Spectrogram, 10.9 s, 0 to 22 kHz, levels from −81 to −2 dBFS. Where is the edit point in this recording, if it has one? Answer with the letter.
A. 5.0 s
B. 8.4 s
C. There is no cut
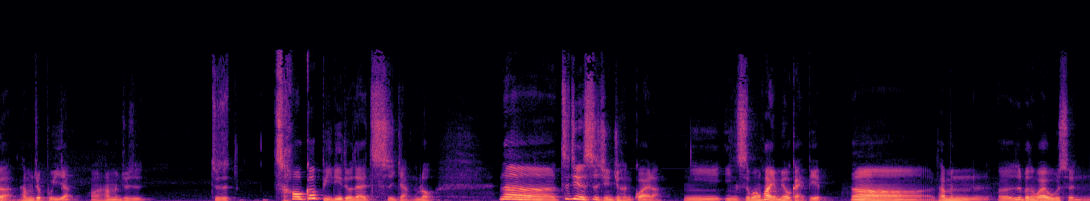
B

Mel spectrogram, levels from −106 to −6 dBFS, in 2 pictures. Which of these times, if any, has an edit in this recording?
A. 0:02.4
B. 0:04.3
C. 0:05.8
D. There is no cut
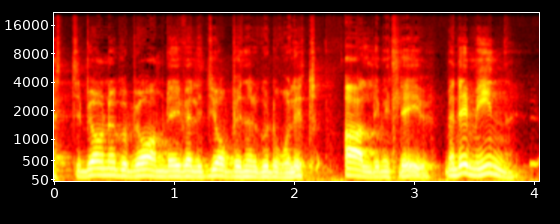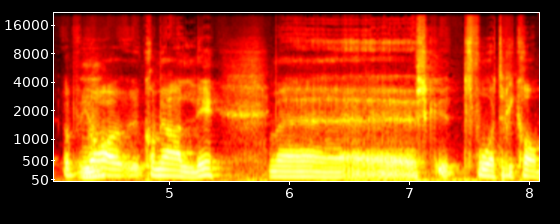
C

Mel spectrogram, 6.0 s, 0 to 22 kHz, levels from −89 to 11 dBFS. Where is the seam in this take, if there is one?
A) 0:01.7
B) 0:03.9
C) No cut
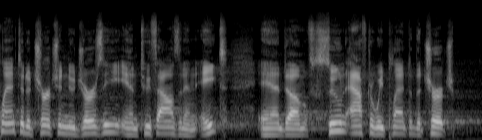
C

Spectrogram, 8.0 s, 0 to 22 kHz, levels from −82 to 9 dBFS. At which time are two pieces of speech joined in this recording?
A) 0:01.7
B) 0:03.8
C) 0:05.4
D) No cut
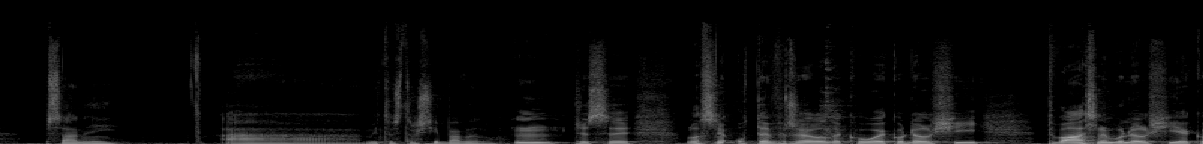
B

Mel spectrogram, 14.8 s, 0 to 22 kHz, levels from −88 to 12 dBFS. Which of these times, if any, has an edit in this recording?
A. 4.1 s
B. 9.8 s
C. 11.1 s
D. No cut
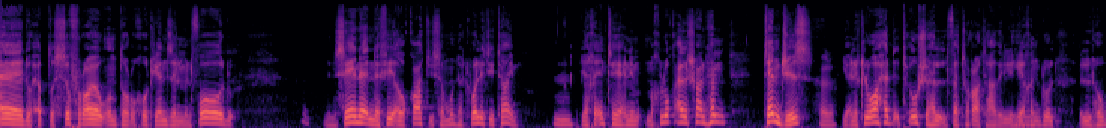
C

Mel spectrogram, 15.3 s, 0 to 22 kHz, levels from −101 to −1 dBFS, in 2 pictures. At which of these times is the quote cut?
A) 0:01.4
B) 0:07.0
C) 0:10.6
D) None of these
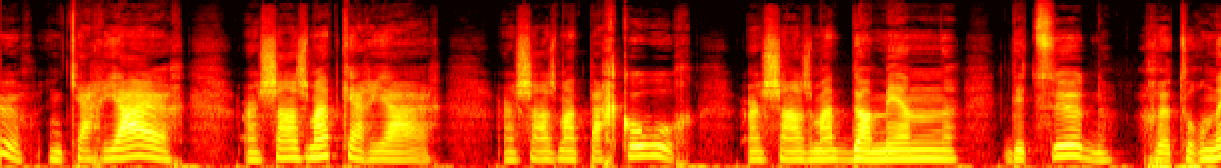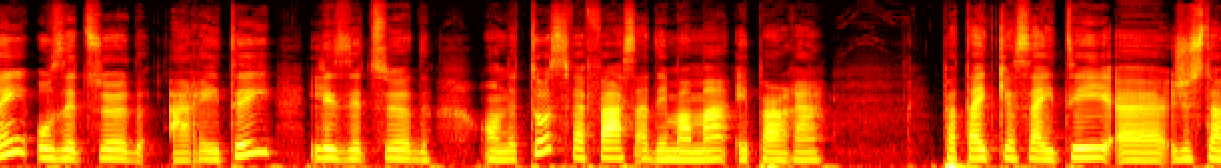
D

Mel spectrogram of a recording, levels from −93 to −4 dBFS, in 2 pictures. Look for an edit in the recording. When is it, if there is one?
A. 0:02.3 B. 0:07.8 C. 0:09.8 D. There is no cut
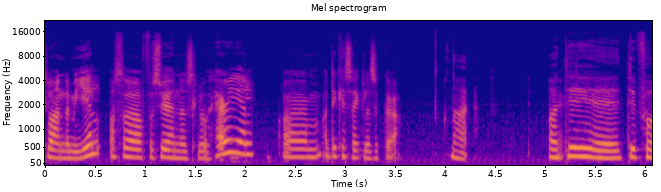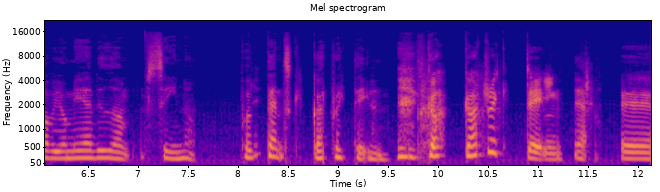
B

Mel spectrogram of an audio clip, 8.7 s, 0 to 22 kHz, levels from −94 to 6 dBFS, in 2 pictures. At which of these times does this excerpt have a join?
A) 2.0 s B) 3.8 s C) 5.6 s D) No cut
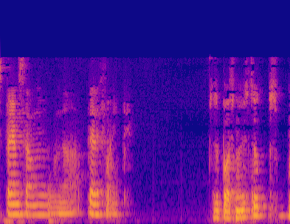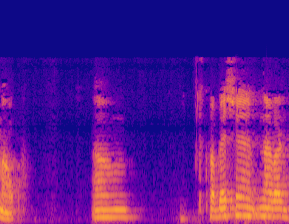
D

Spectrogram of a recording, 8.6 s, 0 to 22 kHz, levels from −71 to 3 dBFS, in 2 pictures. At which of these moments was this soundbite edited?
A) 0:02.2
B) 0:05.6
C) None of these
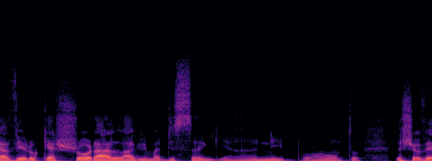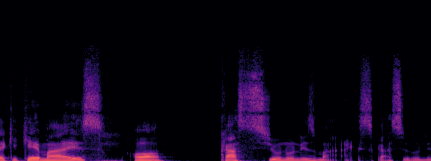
C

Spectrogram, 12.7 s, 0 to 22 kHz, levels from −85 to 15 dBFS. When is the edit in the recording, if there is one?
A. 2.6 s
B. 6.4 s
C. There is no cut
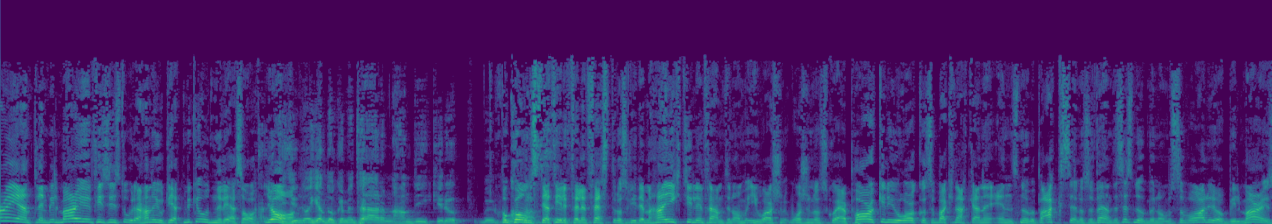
A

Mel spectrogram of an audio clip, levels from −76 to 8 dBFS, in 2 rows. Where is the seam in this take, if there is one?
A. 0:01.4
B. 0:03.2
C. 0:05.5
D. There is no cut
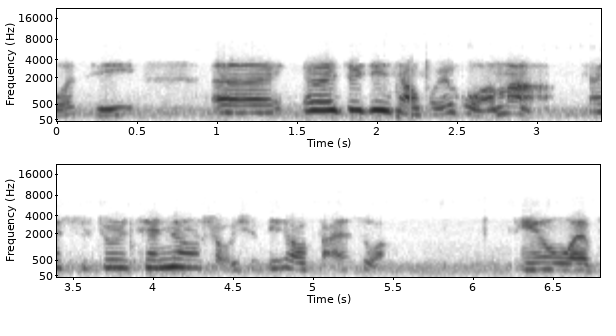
D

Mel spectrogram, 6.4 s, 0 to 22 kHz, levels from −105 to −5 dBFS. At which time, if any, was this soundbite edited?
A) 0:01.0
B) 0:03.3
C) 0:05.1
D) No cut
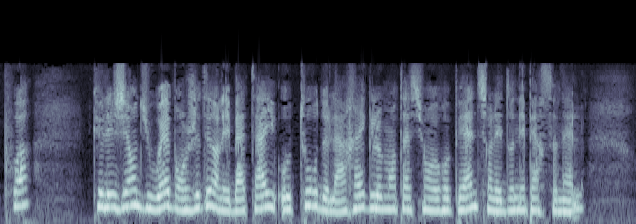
D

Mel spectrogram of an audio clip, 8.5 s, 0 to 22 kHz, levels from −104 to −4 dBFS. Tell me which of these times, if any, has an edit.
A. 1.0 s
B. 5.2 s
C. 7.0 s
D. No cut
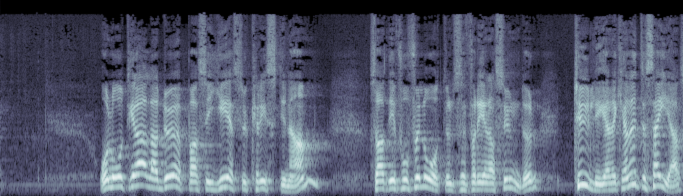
C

